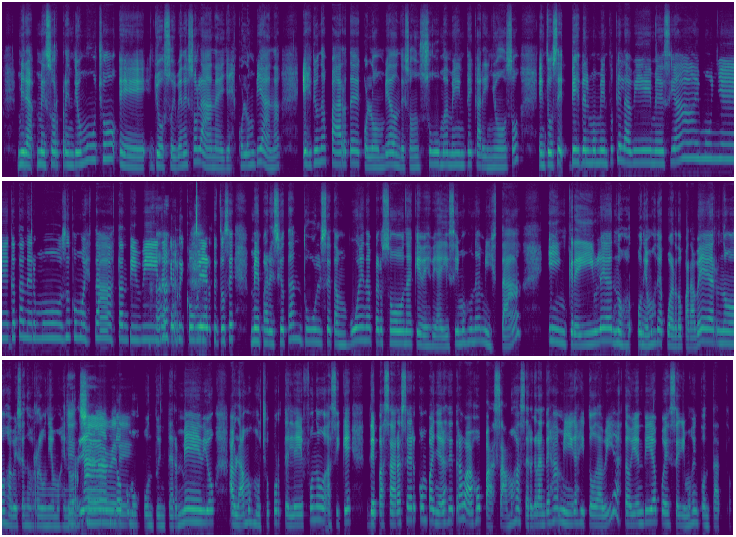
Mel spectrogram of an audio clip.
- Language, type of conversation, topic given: Spanish, podcast, ¿Has llevado alguna amistad digital a un encuentro en persona y cómo fue?
- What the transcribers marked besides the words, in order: laugh; other background noise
